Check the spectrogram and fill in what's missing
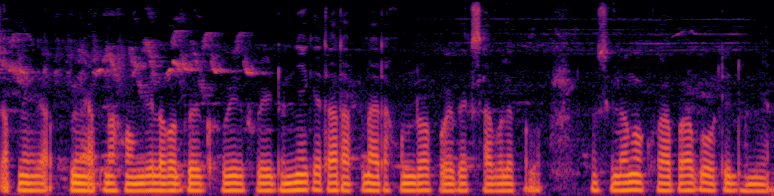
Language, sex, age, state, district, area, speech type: Assamese, male, 18-30, Assam, Tinsukia, urban, spontaneous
